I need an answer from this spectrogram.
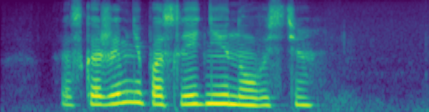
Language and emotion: Russian, neutral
